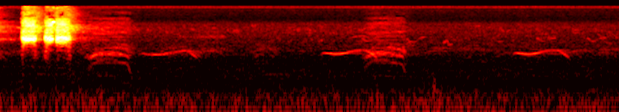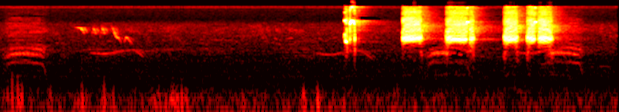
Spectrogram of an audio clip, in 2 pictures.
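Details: Black francolin call, played to excite a kept bird into calling and into chakri: harsh, grating notes in short bursts, one at the start and then four in quick succession near the end, with soft whistled notes from other birds between.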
